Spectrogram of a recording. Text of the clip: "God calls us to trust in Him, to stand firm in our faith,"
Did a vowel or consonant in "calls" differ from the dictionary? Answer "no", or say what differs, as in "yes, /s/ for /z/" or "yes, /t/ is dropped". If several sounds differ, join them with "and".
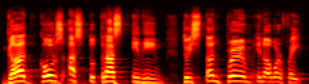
yes, /s/ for /z/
